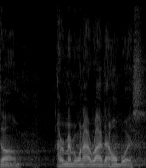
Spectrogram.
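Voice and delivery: usual speaking voice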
